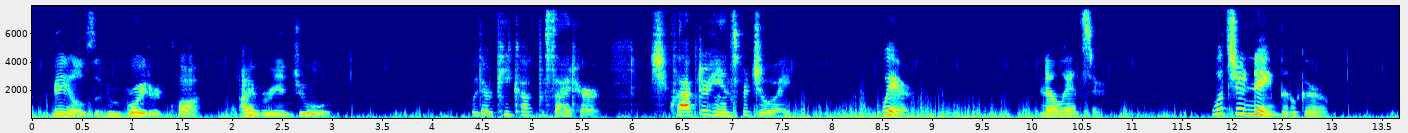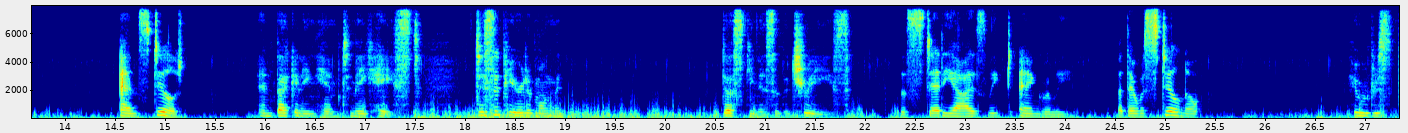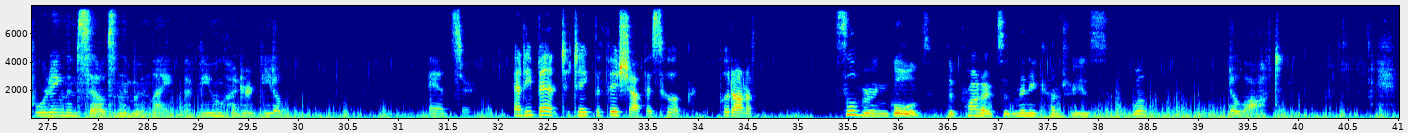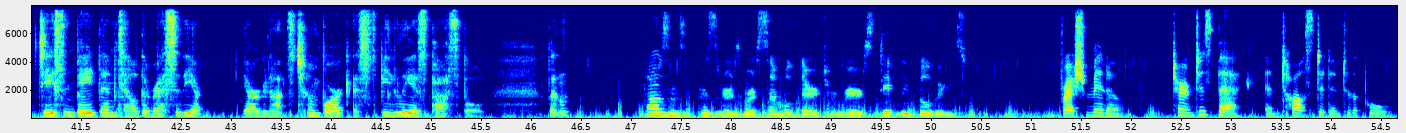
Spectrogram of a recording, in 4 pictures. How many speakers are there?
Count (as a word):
three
